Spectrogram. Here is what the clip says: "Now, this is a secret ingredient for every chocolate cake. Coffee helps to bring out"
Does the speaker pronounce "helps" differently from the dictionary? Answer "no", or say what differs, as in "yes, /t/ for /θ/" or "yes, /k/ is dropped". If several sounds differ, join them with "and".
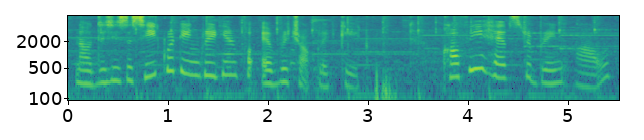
no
